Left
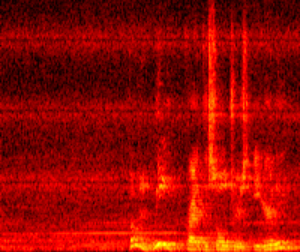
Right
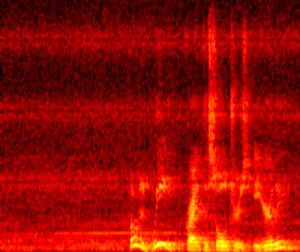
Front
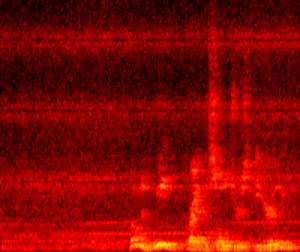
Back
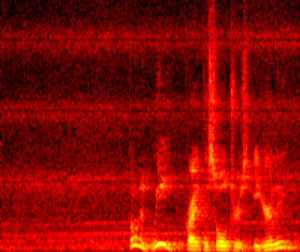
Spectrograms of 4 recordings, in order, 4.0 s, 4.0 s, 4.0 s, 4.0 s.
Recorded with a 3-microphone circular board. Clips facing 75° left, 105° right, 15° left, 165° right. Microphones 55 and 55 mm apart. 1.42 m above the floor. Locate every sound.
1.7 s a woman speaking: 155° right, 0.6 m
